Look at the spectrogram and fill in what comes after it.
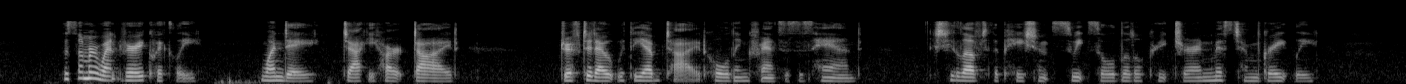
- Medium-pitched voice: Yes, medium, 165 Hz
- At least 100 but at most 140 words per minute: Yes, slow, 135 wpm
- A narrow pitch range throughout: Yes, narrow, 2.2 semitones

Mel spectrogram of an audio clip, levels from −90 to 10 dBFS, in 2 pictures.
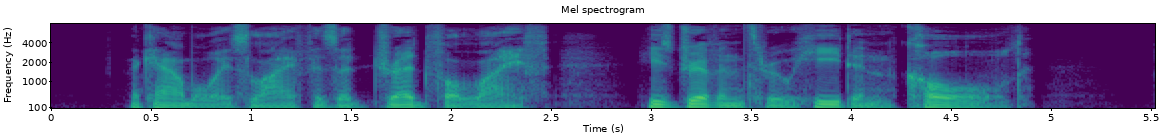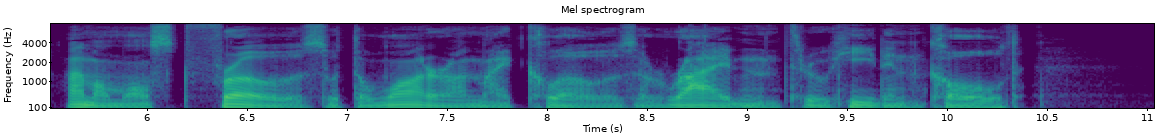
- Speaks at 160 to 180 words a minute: No, average, 150 wpm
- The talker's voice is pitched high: No, very low, 75 Hz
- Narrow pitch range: No, average, 3.1 semitones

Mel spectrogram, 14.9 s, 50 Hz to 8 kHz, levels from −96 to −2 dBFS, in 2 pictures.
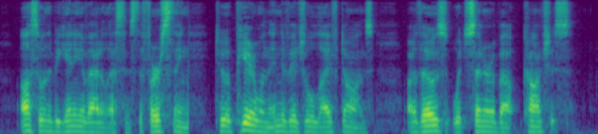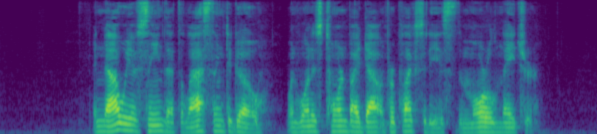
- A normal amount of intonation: No, narrow, 2.1 semitones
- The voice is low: Yes, low, 115 Hz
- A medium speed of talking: Yes, average, 185 wpm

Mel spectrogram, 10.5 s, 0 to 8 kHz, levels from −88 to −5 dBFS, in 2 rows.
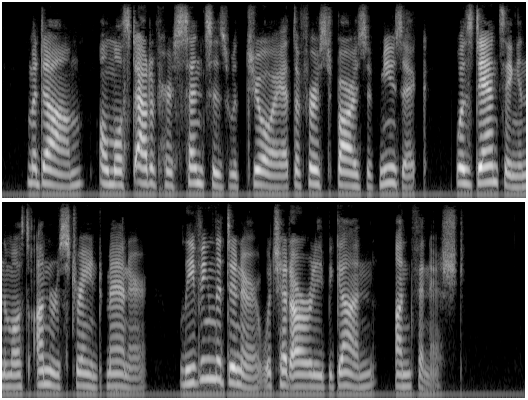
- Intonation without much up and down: No, average, 3.8 semitones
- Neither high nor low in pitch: No, high, 200 Hz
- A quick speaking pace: No, average, 170 wpm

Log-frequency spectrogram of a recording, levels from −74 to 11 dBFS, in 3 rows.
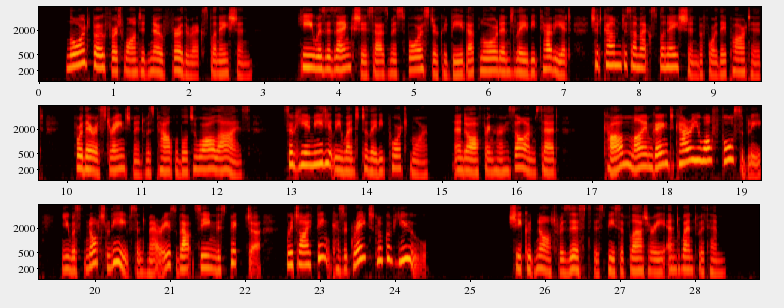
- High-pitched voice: Yes, high, 195 Hz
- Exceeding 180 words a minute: Yes, average, 190 wpm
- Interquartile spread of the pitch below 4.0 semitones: No, wide, 5.4 semitones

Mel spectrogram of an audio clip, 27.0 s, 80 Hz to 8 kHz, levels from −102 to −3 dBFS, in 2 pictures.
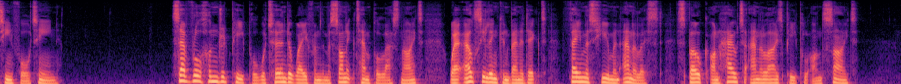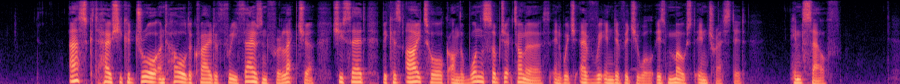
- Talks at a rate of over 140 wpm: No, slow, 135 wpm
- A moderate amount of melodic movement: Yes, average, 4.9 semitones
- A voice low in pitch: Yes, low, 120 Hz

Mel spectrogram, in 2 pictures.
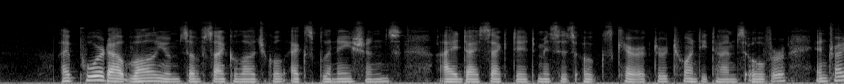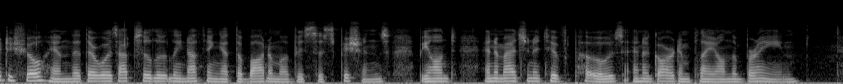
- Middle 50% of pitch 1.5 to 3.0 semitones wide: Yes, average, 2.7 semitones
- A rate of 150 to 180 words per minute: Yes, average, 155 wpm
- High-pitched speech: No, low, 130 Hz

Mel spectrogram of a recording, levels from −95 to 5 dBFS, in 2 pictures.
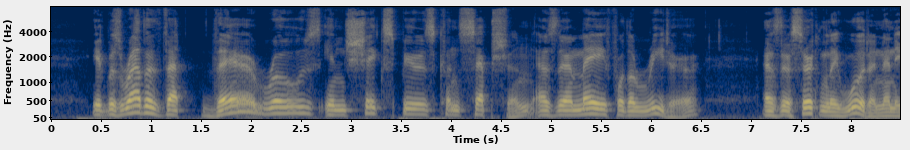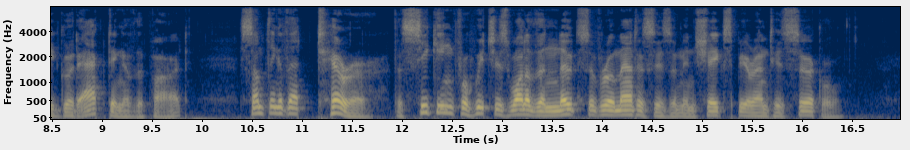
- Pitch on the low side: Yes, low, 125 Hz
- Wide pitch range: Yes, wide, 7.0 semitones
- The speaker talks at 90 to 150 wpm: No, average, 165 wpm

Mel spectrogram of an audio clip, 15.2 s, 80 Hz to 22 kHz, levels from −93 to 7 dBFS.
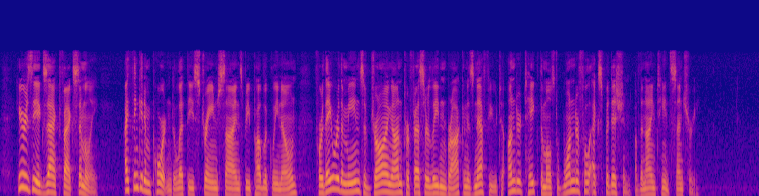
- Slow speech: No, average, 160 wpm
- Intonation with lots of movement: Yes, wide, 5.7 semitones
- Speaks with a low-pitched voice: No, medium, 150 Hz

